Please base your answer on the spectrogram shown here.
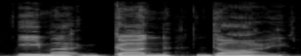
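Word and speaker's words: Ima-Gun Di: His full name is if I'm saying it right, Ima-Gun-Di. It sounds like I need a gun or I will die.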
